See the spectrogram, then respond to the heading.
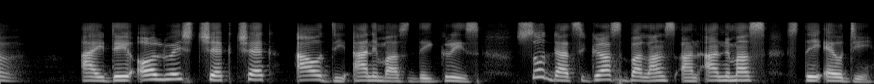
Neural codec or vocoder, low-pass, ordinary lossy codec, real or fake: codec, 16 kHz, about 1 kbps, DyCAST, with the encoder's durations; 7.2 kHz; none; fake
